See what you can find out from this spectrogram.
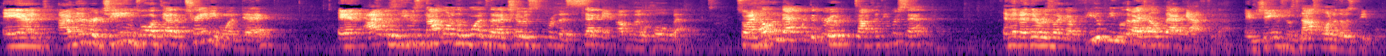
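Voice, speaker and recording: A man's voice: high voice, animated, fairly quick, pushed and bright. A man in his twenties gives a sales training talk to a group, emphatic and punchy, firing off rhetorical questions and swearing casually. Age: 20s. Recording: very echoey room, distant mic, faint hiss.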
